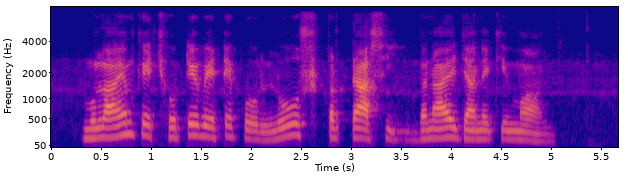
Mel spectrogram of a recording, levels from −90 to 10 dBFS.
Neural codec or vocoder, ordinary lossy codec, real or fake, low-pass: codec, 16 kHz, 2 kbps, FunCodec, trained on Chinese and English, 25 frames a second; MP3, 64 kbps; fake; 7.2 kHz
